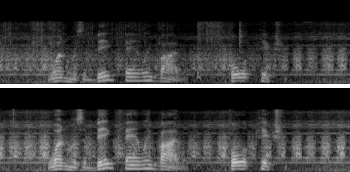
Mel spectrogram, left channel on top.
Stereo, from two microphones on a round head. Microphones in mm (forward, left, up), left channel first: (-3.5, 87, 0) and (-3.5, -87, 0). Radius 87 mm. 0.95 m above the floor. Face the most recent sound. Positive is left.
turn(degrees=-60)  # may be behind; listen again after turning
